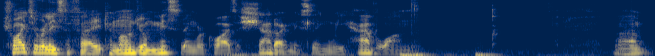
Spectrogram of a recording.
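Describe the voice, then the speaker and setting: Low male voice, relaxed host of a solo board game playthrough who reads the rules and thinks aloud. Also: a little slow, a little hiss or hum. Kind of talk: casual tabletop playthrough.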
